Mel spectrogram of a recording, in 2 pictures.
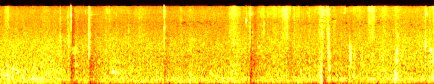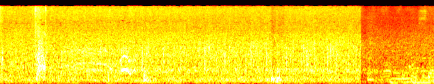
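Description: Water running steadily over rocks in a small trail stream, a continuous rushing hiss, with scattered light clicks and knocks through it.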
